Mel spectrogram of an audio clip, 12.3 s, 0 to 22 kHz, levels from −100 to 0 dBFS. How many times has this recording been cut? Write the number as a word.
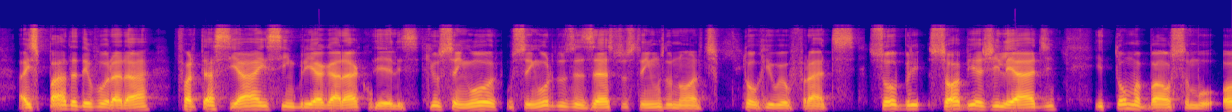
six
